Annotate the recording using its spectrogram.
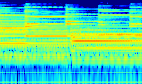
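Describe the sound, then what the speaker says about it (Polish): Several bells of a concert carillon in Gdańsk ring in turn, clear sustained tones overlapping as new strikes come every half second or so, with long ringing decay. "Gdańsk to jedyne miasto w Polsce, które posiada karilon koncertowy"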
